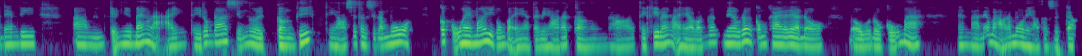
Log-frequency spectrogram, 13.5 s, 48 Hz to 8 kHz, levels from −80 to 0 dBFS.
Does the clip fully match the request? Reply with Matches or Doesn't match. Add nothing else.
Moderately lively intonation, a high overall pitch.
Doesn't match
